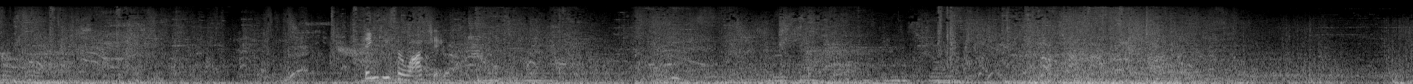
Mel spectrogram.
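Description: Spell blasts and clashes crackle and boom in a video game battle.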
